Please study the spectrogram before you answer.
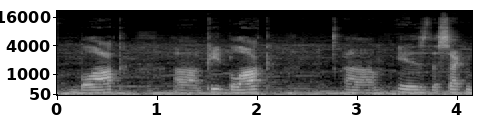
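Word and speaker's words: Blakk: Pete, I pronounce it Black, but I think it's more like Block.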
